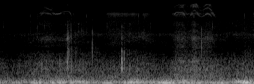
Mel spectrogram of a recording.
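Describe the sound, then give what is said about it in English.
Footsteps of a man walking outdoors: soft, low thuds in an even walking rhythm, faint and unaccompanied by any voice. “Out here, trying to get these steps in. Gonna do a little extra.”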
